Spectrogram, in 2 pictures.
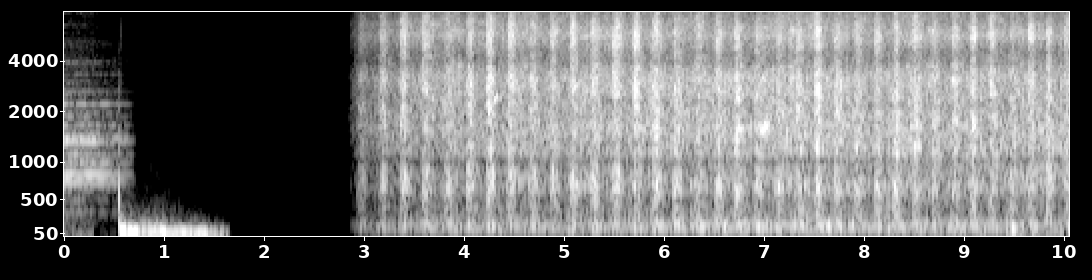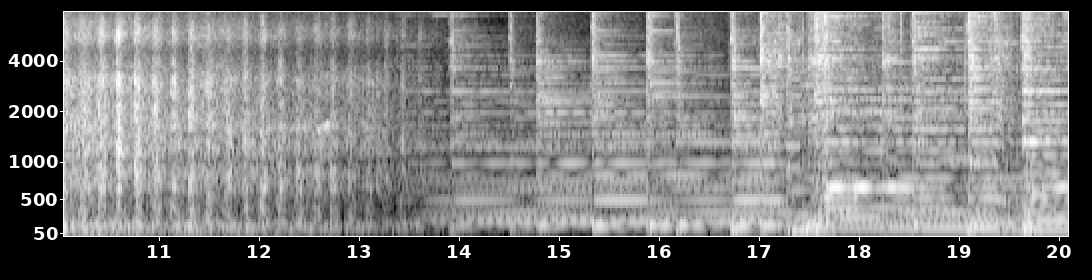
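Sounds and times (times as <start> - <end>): train wheels clicking on track: 2.9 - 13.8
train rumble and hiss: 2.9 - 14.0, 17.0 - 20.0.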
